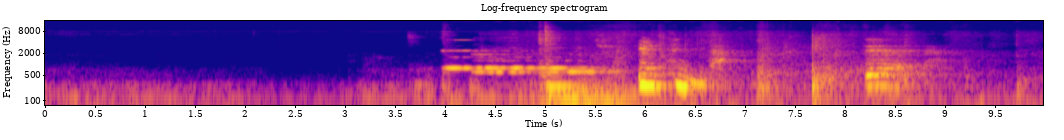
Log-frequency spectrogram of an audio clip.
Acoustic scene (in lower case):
elevator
